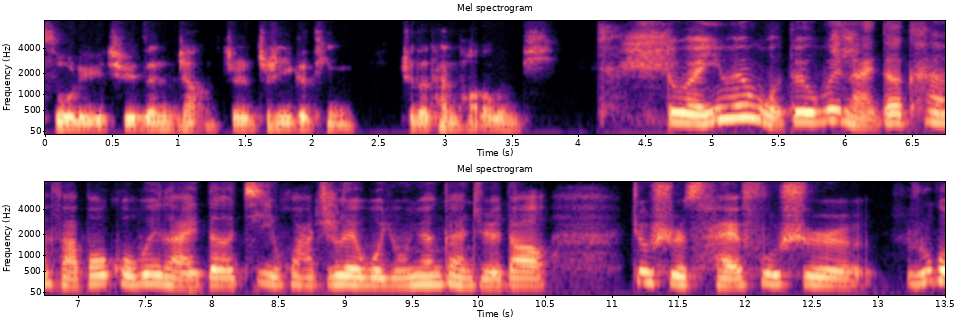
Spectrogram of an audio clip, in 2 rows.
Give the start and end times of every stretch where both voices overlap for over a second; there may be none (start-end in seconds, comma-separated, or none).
none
